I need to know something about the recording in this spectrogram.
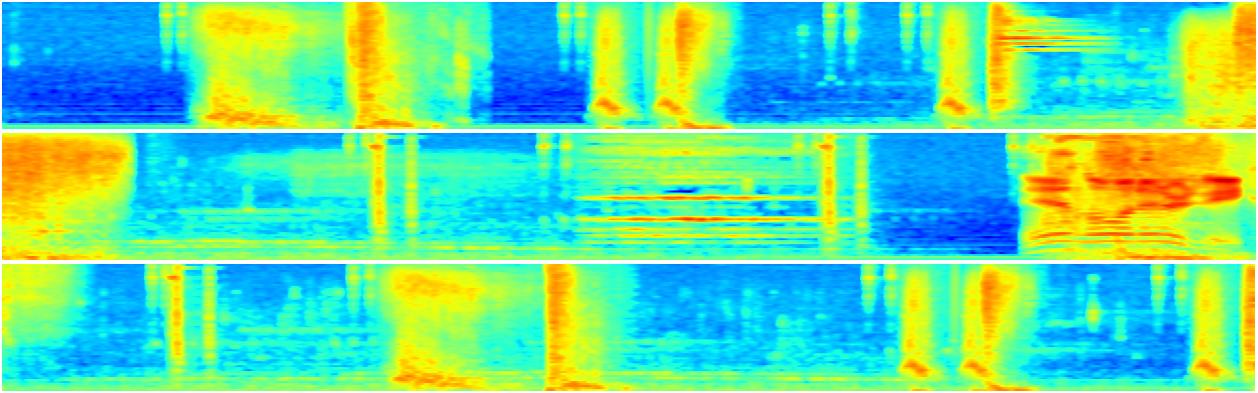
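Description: Magic spells burst with loud whooshing blasts.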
